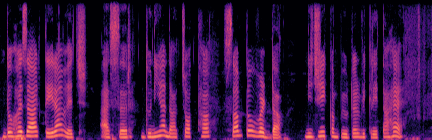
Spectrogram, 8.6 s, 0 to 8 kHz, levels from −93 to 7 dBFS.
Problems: none marked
